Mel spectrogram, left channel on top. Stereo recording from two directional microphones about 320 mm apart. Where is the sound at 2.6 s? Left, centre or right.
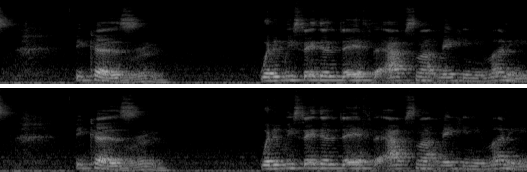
Centre.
